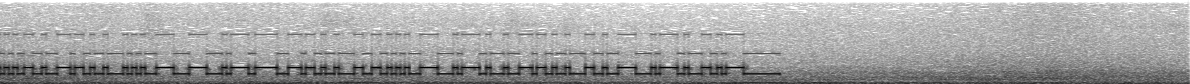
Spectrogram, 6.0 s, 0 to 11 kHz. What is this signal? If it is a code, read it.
RTTY (45.45 baud, 850 Hz shift), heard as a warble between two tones, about 1750 Hz centre, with street noise. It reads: … 69935 86931 09373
